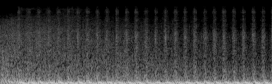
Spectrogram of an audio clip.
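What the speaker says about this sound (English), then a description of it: "Two torpedo hits there." Torpedo hits explode against a ship in the naval video game War on the Sea, a loud, dense, continuous roar of blasts and rumbling that fills the whole stretch without any voices.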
